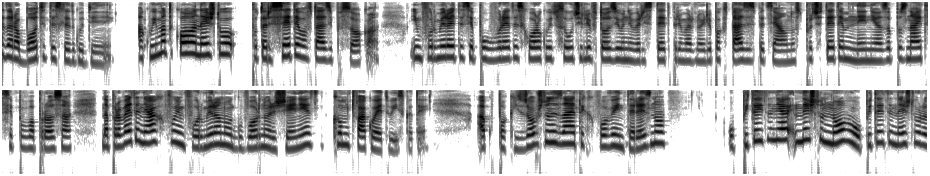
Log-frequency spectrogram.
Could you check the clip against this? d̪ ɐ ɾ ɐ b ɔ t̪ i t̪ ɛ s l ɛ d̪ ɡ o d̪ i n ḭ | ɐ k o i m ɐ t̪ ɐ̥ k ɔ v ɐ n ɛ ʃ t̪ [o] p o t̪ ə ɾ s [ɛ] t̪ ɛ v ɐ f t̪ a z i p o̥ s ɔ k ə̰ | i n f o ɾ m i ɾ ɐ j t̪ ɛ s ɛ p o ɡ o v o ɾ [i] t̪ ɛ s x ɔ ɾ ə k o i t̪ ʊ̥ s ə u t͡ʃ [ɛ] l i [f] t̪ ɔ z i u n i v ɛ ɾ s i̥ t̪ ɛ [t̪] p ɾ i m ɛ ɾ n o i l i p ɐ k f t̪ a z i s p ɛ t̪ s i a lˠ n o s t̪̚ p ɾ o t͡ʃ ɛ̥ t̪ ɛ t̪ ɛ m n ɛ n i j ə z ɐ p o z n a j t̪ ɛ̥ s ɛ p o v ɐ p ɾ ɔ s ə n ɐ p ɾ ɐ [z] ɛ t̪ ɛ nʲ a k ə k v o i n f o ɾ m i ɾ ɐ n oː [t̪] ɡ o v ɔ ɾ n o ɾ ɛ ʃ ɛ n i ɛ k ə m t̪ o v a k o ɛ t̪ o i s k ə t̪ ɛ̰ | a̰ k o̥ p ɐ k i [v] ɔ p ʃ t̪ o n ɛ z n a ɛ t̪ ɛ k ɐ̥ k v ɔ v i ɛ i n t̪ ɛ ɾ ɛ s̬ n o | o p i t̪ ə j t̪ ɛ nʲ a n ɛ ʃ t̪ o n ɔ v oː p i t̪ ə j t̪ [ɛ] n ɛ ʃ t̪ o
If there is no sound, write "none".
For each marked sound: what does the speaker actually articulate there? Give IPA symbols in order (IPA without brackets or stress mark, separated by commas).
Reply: o, ɛ, ɛ, i, f, t̪, v, d̪, z, ɛ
